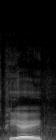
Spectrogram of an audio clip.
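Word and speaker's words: Pa'rus: We're doing, we don't know how to say it, Perus Trail, I don't know. Anyway, it's PA''RUS.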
